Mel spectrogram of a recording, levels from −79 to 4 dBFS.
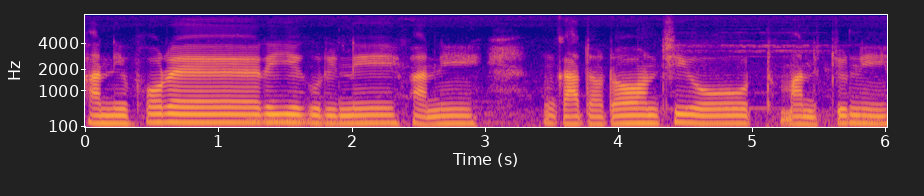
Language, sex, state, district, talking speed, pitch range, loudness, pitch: Chakma, female, Tripura, Dhalai, 80 wpm, 150-165 Hz, -16 LUFS, 155 Hz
